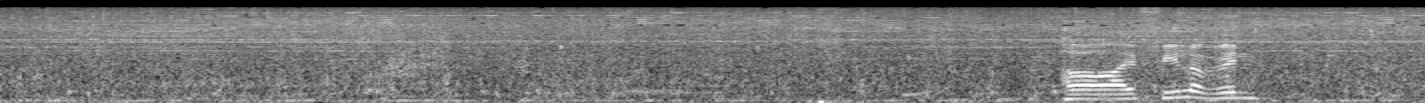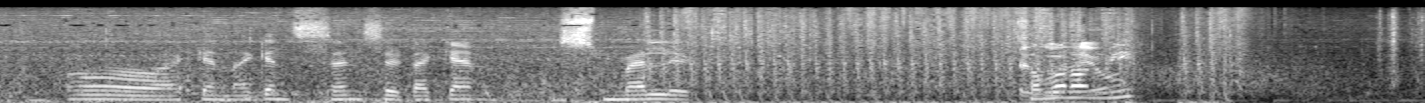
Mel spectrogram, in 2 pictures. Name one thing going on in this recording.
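Water rushes and swirls.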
